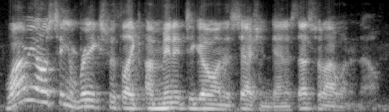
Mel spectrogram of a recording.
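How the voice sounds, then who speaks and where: A friendly man jokes around with the group between turns of a tabletop game. His voice is bright and forceful and sits at an average pitch. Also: wildly swooping pitch, rapid-fire. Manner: friendly, joking. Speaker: player. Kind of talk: casual chat at a tabletop game.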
